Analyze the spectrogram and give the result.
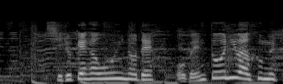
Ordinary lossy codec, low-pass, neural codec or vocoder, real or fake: none; none; none; real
